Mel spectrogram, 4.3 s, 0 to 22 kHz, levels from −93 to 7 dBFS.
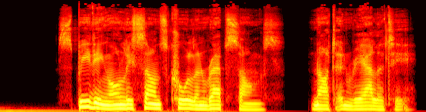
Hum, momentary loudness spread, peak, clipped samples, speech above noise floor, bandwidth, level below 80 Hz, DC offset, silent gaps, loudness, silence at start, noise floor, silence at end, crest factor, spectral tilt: none; 14 LU; 0 dBFS; under 0.1%; 21 dB; 18.5 kHz; -40 dBFS; under 0.1%; none; -12 LUFS; 0 s; -33 dBFS; 0.15 s; 12 dB; -5.5 dB/octave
